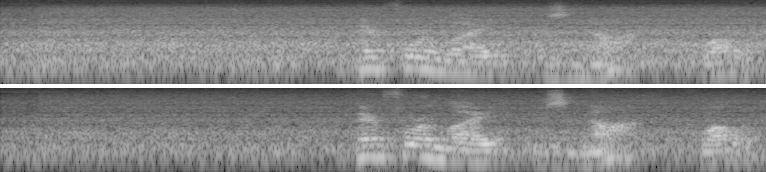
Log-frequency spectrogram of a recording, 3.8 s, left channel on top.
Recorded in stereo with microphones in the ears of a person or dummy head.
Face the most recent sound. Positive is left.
turn(degrees=-65)  # may be behind; listen again after turning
